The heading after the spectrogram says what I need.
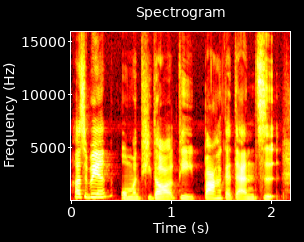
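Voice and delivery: usual speaking voice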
